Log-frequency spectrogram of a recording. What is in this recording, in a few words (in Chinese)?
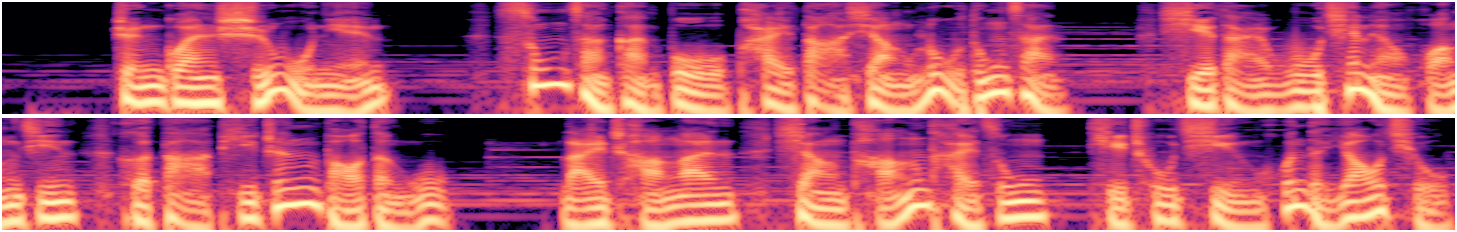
男 纪录片 历史文化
